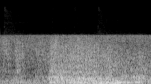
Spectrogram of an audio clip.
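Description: A loud, continuous roar of storm thunder over the English Channel, rumbling and swelling stronger about a third of the way through, with a dense, noisy wash like heavy weather and no voices.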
